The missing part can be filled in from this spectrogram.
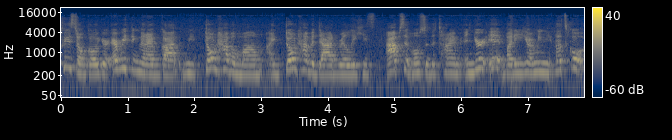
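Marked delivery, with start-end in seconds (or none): none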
